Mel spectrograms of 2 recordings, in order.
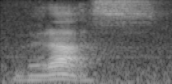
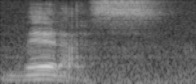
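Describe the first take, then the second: First: The stress is on the last syllable. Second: The stress is on the first syllable. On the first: You will see. "pronounced loudly at the end, stressed at the end" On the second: Truly. "as in de veras"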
